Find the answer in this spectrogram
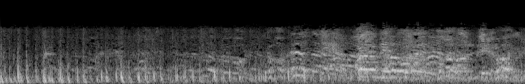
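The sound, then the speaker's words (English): A rapid, steady drumming of many hooves as a sheriff's and marshal's posse gallops together, with a clamor of men shouting over the pounding rhythm, loud and continuous throughout. “Golly, that sounds like an army. Look at the dust they're raising. It's a posse”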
